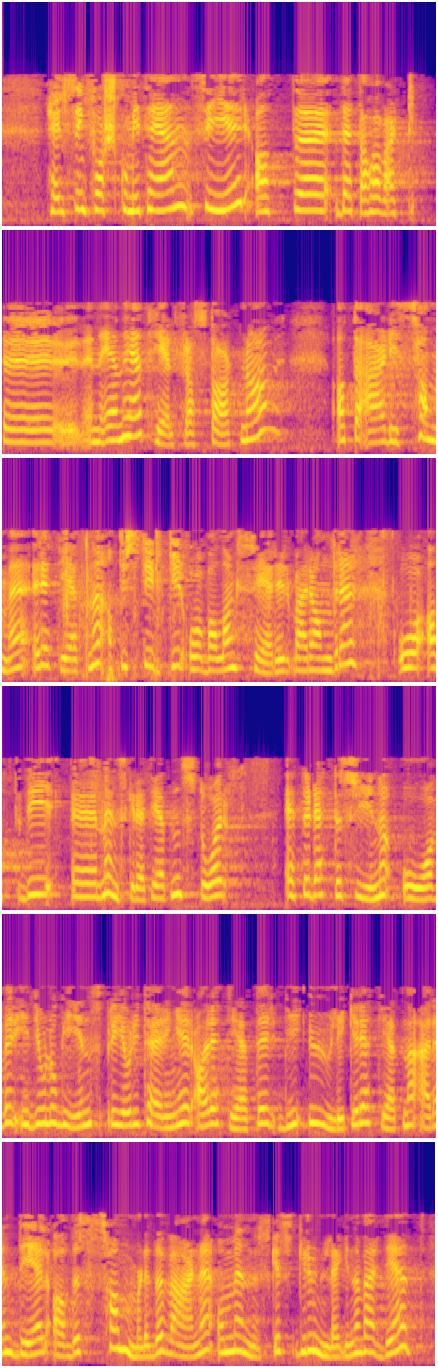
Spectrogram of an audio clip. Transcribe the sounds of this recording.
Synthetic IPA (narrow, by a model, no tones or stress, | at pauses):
hɛlsɪŋfɔʂkʊmɪt̪ʰeːənsiːəɾɑt̪d̪ɛt̪ːəɦɑɾʋæʈː | ɛ̰neːnheːt̪heːlt̪fɾɑst̪ɑːʈn̩ɑʋ | ʔɑt̪̚d̪ɛ̰ʔæɖɪsɑmːəɾɛt̪ːɪheːt̪ənəʔɑ̰t̪̚d̪ɪst̪ʏɾkəɾɔbɑlɑŋseːɾəɾʋæɾɑnd̪ɾəʔɔʔɑt̪d̪ɪmɛnːəskəɾɛt̪ːɪheːt̪ənst̪oːɾ | ʔɛt̪ːəɖɛt̪ːəsyːnəʔoːʋəɾɪd̪ɛʊlʊɡiːənspʰɾɪʊɾɪt̪ʰeːɾɪŋəɾʔɑ̰ɾɛt̪ːɪheːt̪əɾd̪ɪʉːliːkəɾɛt̪ːɪheːt̪ənə̰ʔæ̰ɾɛnd̪eːlɑʋd̪ɛsɑmləd̪əʋæːɳəʔɔmɛnːəskəsɡɾʉnlɛɡːənəʋæɾd̪ɪheːt̪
